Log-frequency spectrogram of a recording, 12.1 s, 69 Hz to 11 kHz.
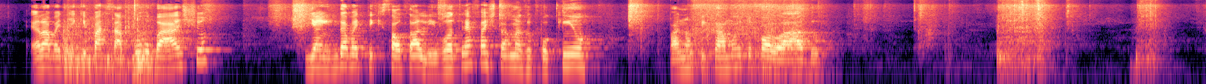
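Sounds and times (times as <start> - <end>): chair scraping on concrete: 0.4 - 3.2, 6.8 - 8.4, 9.9 - 11.8.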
